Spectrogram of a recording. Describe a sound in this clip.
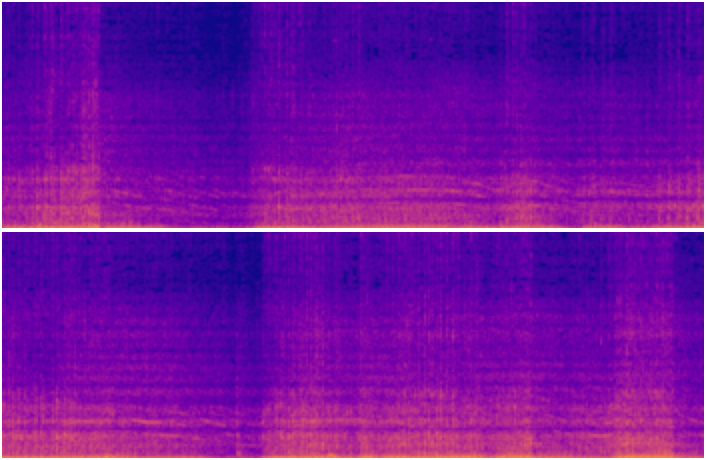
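A diesel tractor engine rumbles loudly nearby, rising and falling as it revs.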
